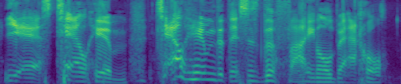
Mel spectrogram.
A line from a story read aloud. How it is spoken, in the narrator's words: this other voice sort of cackling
